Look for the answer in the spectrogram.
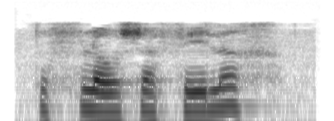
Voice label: "flaschefiller", alsace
